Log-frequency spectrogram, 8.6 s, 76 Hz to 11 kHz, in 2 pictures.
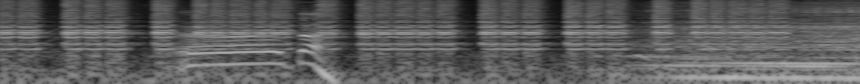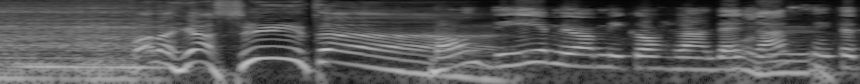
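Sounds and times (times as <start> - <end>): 
truck horn honking: 0.0 - 5.4
speech: 0.9 - 1.8, 5.0 - 8.5.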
